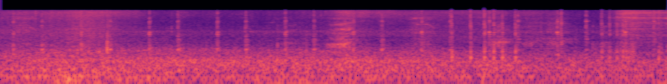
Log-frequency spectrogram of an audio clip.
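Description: The last cars of an empty autorack freight train rolling past and away: a steady low rumble with scattered sharp clicks.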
